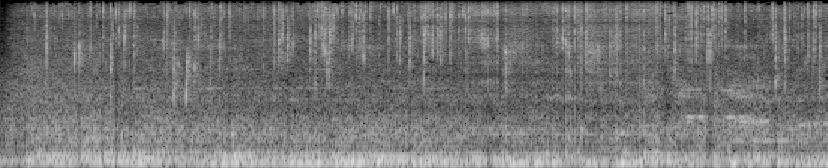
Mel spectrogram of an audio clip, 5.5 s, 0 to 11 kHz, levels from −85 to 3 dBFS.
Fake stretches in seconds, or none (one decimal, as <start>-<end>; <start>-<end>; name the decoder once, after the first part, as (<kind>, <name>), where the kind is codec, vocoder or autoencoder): 3.1-4.4 (codec, SNAC)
